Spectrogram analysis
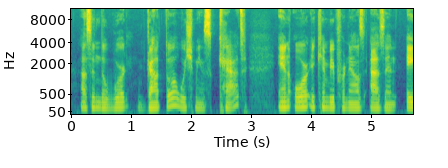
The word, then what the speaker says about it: gato: First pronunciation, gato, hard G, gato, which means cat.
